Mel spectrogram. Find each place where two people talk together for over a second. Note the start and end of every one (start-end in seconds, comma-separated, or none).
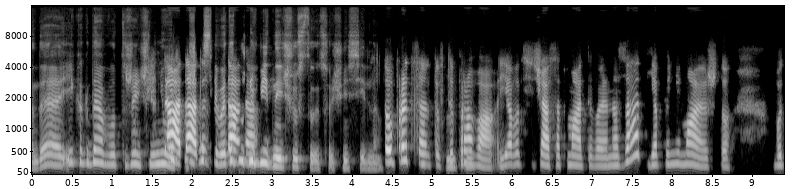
1.6-2.9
